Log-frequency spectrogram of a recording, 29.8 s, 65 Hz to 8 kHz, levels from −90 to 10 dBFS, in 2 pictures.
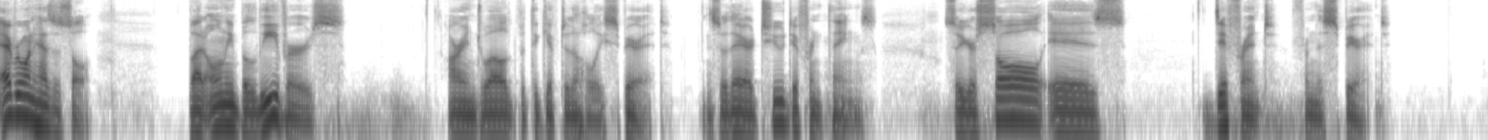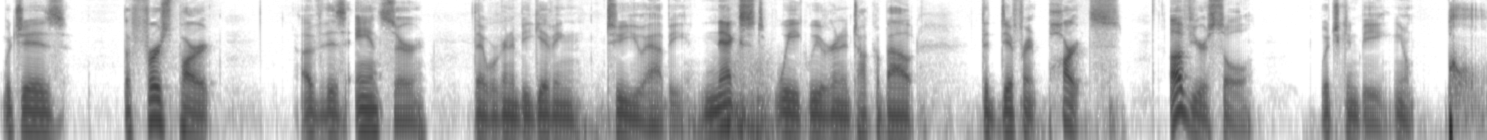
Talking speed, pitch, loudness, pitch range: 135 wpm, 85 Hz, -24 LUFS, 75-110 Hz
